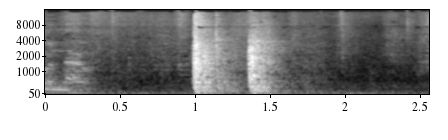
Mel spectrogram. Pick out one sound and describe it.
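A wooden board knocks against a workbench.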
